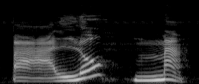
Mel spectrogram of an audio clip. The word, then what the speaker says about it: paloma: Y que la fuerza de su voz está en lo, porque nosotros decimos paloma, ¿cierto?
